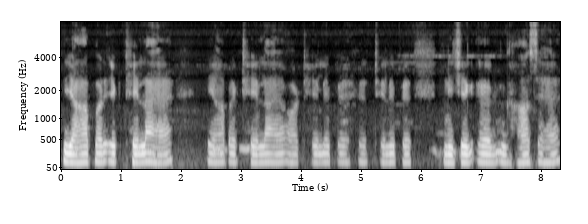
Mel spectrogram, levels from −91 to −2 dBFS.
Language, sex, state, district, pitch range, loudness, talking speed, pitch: Hindi, male, Bihar, East Champaran, 120-130 Hz, -19 LUFS, 135 wpm, 125 Hz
